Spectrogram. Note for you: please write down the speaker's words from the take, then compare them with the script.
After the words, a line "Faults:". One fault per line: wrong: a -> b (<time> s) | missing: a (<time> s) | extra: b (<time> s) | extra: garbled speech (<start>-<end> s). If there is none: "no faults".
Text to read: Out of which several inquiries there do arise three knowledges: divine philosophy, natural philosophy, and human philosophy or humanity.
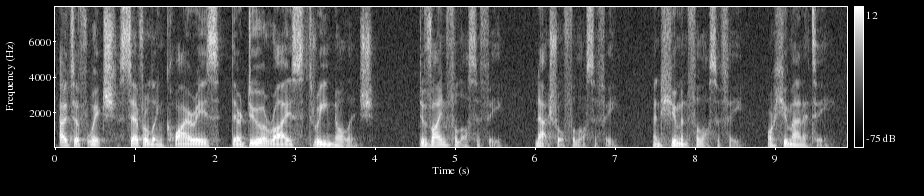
Out of which several inquiries there do arise three knowledge: divine philosophy, natural philosophy, and human philosophy or humanity.
Faults:
wrong: knowledges -> knowledge (3.4 s)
